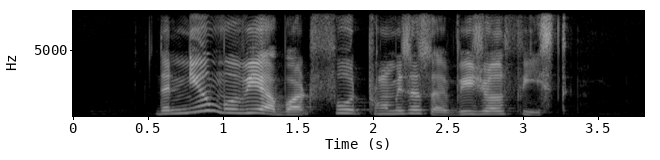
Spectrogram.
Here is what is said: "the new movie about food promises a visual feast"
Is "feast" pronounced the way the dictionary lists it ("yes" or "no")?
yes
